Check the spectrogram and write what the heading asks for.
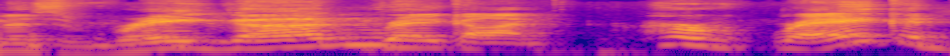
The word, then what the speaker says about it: Raygun: It's Ray Gun. Like one word, like Ray Gun. Yeah, Reagan.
